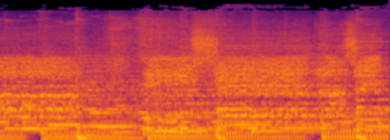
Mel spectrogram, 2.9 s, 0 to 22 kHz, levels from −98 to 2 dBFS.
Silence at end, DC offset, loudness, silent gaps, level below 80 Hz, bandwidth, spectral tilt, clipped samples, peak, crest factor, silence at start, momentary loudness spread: 0 s; under 0.1%; -13 LUFS; none; -26 dBFS; 19.5 kHz; -3.5 dB/octave; under 0.1%; -2 dBFS; 12 dB; 0 s; 3 LU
